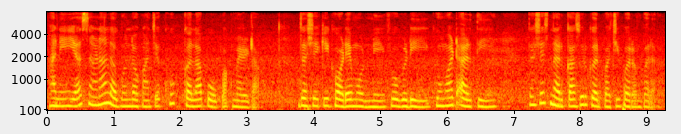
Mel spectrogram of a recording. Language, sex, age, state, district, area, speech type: Goan Konkani, female, 18-30, Goa, Salcete, urban, spontaneous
